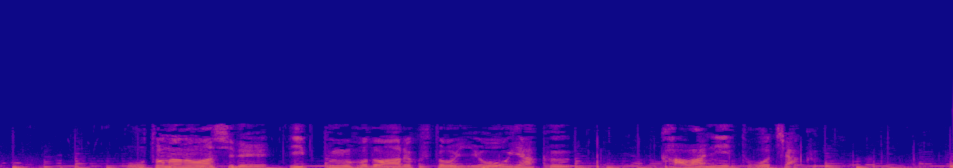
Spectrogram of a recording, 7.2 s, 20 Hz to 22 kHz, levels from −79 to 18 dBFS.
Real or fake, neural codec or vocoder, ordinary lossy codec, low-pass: real; none; MP3, 24 kbps; 7.2 kHz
